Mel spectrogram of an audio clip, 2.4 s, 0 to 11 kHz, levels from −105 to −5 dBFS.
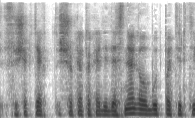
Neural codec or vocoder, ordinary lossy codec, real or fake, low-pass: none; AAC, 32 kbps; real; 9.9 kHz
